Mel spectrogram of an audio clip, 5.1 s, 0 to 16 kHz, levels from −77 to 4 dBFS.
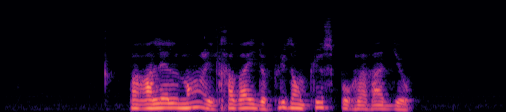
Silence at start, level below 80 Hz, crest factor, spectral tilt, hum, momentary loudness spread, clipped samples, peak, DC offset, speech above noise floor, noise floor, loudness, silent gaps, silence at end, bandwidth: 1.3 s; -54 dBFS; 20 dB; -10.5 dB/octave; none; 9 LU; under 0.1%; -4 dBFS; under 0.1%; 49 dB; -71 dBFS; -23 LUFS; none; 0.95 s; 4.6 kHz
